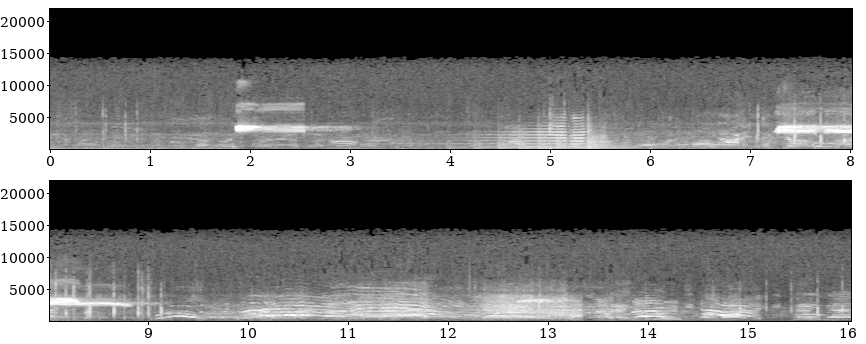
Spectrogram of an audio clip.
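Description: Two referee's whistle blasts at a football game: a short one about two seconds in and a longer one about seven seconds in as a tackle ends the play. Around them, spectators' voices shout and call out, and a held horn-like note sounds briefly around four seconds in.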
